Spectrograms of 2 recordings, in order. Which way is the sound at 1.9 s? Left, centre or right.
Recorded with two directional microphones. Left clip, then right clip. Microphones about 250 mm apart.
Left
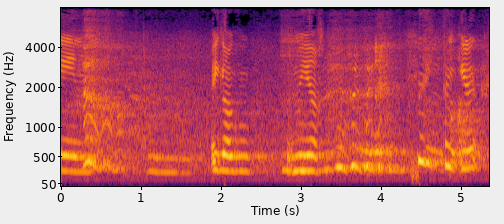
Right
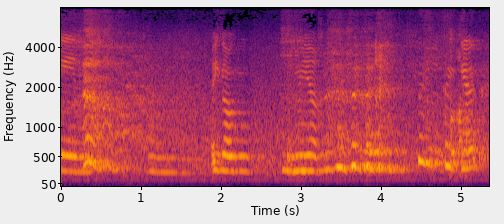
Left.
